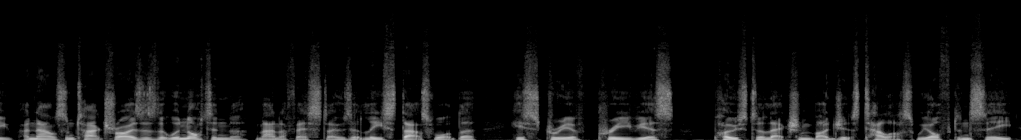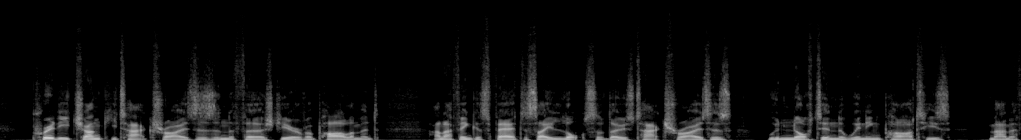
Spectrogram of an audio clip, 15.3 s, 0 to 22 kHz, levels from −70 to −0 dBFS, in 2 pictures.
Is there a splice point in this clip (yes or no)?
no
